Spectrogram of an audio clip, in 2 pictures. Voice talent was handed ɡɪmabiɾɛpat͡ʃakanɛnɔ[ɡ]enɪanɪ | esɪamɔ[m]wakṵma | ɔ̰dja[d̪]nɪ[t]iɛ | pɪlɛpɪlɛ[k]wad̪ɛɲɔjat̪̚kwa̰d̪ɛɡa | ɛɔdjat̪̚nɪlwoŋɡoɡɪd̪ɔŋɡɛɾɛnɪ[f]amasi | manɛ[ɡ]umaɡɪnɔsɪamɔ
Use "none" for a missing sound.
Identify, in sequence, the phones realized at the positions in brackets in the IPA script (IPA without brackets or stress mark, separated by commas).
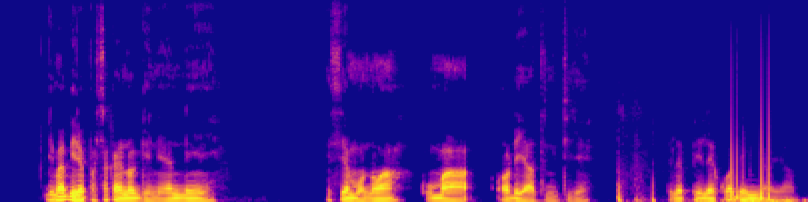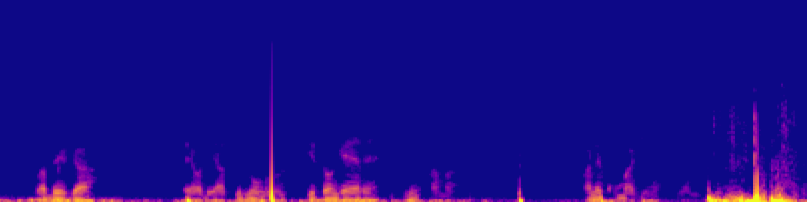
ɡ, n, t̪, t, k, f, k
